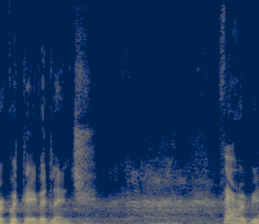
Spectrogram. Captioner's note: attendees laughing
